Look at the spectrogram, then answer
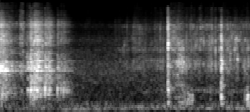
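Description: Dried red chillies, bay leaf and cumin fry in hot oil for Bengali muri ghonto, a soft sizzle beneath scraping stirs and a couple of sharp metal clinks of utensil against pan.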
